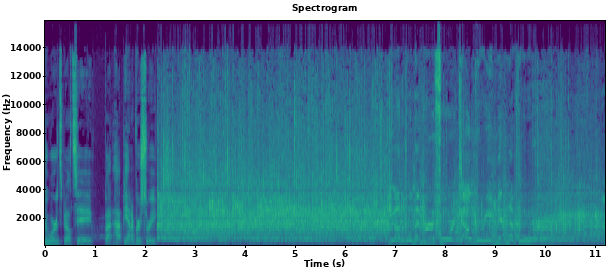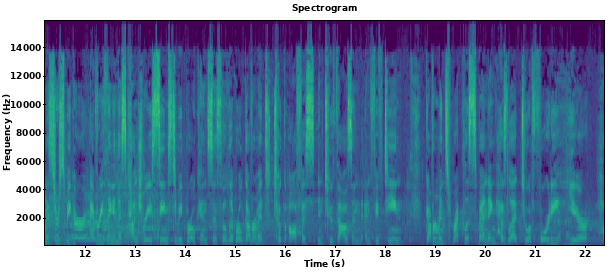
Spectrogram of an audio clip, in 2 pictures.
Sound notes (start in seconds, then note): 11.8 some Applause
